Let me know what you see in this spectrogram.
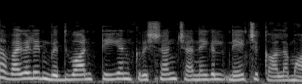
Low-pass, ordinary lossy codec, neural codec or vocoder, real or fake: none; none; none; real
